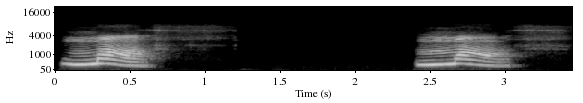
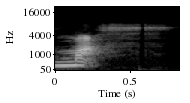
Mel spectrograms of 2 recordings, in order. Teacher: Your tongue should be in between your teeth like this. My tongue is not behind my teeth. It is in between my teeth.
